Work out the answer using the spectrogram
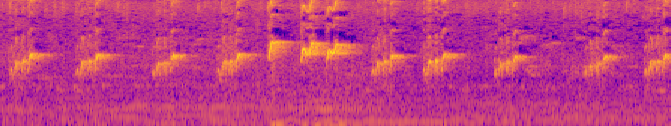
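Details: Golden-vented bulbul singing energetically: a rapid chain of rising whistled notes, roughly two per second, with a brief louder, higher flourish midway.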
